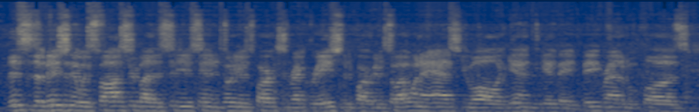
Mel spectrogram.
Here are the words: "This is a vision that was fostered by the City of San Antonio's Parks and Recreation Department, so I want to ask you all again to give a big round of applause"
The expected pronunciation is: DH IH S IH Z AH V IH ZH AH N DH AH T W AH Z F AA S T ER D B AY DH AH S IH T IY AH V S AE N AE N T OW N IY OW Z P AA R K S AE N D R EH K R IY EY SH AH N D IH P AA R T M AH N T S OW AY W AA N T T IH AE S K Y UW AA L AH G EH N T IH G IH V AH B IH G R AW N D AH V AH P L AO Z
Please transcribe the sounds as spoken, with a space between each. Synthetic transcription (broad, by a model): DH IH S IH Z AH V IH ZH AH N DH AH T W AH Z F AA S T ER D B AY DH AH S IH T IY AH V S AE N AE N T OW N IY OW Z P AA R K S N R EH K R IY EY SH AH N D IH P AA R T M AH N T S OW AY W AA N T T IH AE S K Y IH AA L AH G EH N T IH G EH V AH B IH G R AW N D AH V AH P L AO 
